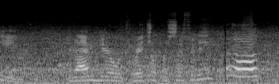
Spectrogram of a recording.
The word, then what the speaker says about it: Perciphone: And I'm here with Rachel Perciphone. Hello. How did I do? Did I pronounce it right?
